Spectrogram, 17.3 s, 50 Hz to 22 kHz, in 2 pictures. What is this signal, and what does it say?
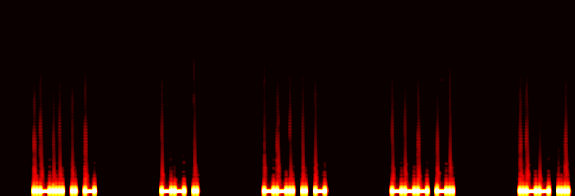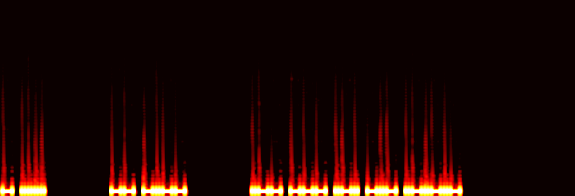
Morse code, heard as a keyed tone, about 25 wpm, 700 Hz. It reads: LET ME GET ON WITH MY WORK.
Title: 3x Word-Spacing - Sentences from Top 300 Words - 25wpm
